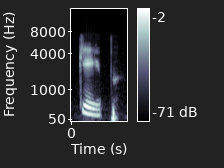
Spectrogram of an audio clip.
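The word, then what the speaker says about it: cape: इसी तरह से क ए प, ई साइलेंट, केप, हेट, केप।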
